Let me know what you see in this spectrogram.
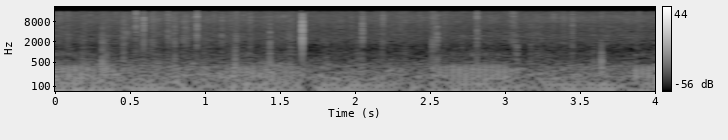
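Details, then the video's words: Cat purring steadily, a low rumbling throb that swells and fades with each breath, mixed with sharp snapping crackles of a fireplace. "Fall asleep to the Purring of a Cat"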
